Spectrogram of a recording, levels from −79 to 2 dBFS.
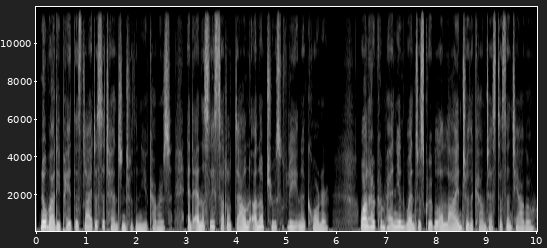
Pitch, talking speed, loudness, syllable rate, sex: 220 Hz, 175 wpm, -21 LUFS, 5.8 syllables/s, female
